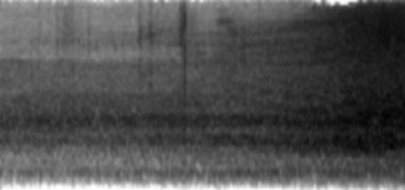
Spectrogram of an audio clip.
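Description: A car approaching along the road, its tyre and engine noise growing steadily louder and peaking near the end.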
